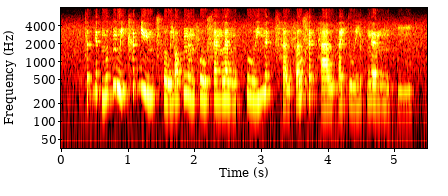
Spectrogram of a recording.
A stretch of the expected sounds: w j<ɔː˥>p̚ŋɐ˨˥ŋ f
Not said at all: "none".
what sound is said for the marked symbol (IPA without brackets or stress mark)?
ɔː˥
